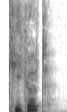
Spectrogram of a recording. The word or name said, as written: kikkert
